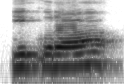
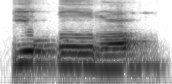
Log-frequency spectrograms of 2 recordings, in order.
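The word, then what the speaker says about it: اقرأ: এখানে একটি নতুন কি হবে, সাকিন ওয়ালা হামজা ধাক্কা দিয়ে বা ঝটকা দিয়ে উচ্চারণ হয়। কেমন? ইকরা, তা, তা, তু না, ইয়াতিকা, কেউ যদি পড়ে ইয়াতিকা ভুল পড়বে, তা তু না ভুল হবে, ইকরা কেউ যদি পড়ে ভুল হবে, সঠিকটি কি? ইকরা, ইকরা, ইকরা।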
